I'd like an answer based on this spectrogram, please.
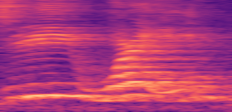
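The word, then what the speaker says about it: Deewayne: trainee at our firm called d wayne no no not dwayne d wayne it's spelt d-e-e-w-a-y-n-e d-wayne he would correct you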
